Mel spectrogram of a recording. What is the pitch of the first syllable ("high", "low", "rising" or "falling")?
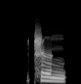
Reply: low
